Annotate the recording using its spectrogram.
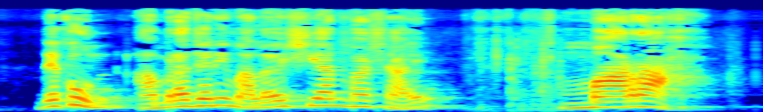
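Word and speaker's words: marah: আমরা জানি মালয়েশিয়ান ভাষায় মারা এম এ আর এ হ এইচ উচ্চারণটা হচ্ছে মারা এই মারা মানে হচ্ছে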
